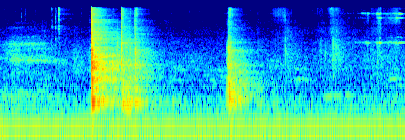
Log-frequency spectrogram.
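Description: Two knocks of metal parts and tools being set down on a pressed-steel cover: a sharp, loud one about a second in that rings briefly, and a lighter one a little past the halfway point, over a faint steady hum.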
